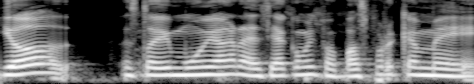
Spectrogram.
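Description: In a very clean recording with a silent background, a woman with an unremarkable speaking voice talks at a medium pitch and a moderate pace. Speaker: podcast co-host. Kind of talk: casual chat.

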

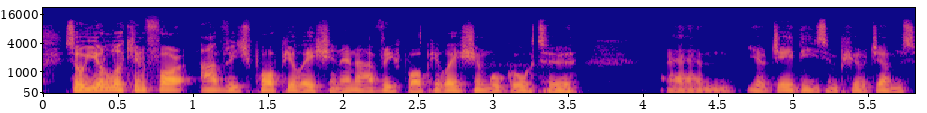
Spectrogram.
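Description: Very deep and low, a man's voice carries a Scottish accent, ordinary pitch variation and a fairly quick pace. The recording is very clean and dry, close-sounding with no echo and a silent background. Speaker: personal trainer. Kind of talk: casual chat.

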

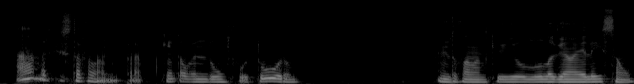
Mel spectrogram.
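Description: Soft-spoken and dark, mellow in tone, the voice comes through on a very clean recording with a silent background. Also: man. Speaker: podcaster. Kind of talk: casual monologue. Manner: quiet, speaking softly.

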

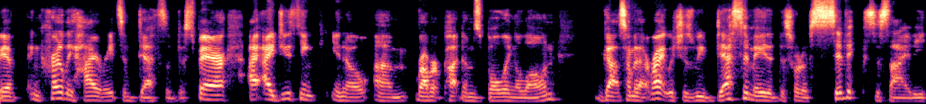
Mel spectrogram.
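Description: A man with an American accent and an ordinary speaking voice talks at a fairly quick pace with a medium pitch and lively intonation. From rural US. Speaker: author and think tank founder. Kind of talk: interview conversation.

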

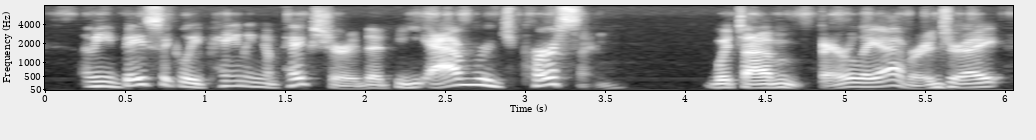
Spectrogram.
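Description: Over a very clean recording with a silent background, a man speaks at a moderate pace and fairly high pitch, with vocal fry and very wide pitch swings. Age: 40s. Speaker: journalist and author. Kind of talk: interview conversation.

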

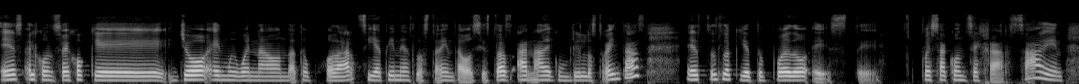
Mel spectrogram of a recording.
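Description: A woman's medium-pitched voice in monotone, flat intonation at a fairly slow pace, dry and close with no echo against a quiet background. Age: 30s. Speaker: podcast host. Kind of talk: casual solo podcast monologue.

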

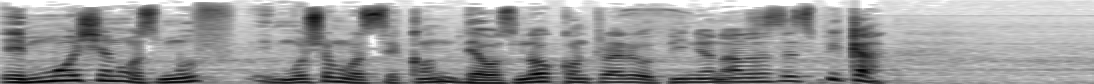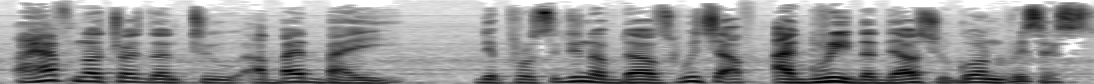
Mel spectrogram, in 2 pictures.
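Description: A man with a fairly high pitch talks at a fairly quick pace. His intonation is lively over noticeable background noise. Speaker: politician. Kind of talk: studio interview. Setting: studio.

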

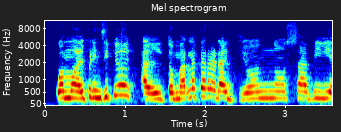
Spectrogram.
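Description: The sound is dry and close, with no echo. Pitch variation is ordinary. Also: woman. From Ecuador. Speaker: software engineer and tech lead. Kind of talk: interview.

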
